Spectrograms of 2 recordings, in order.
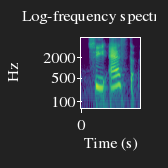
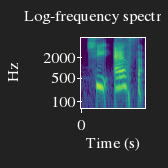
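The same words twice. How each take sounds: No difference in how they are said.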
